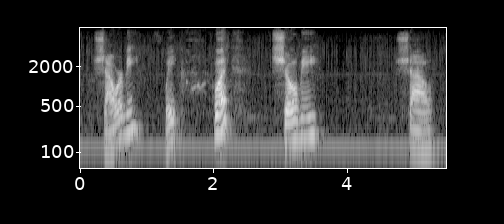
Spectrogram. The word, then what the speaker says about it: Xiaomi: key boys know me the best way to pronounce that word is to think of show me and then pronounce the first word as if it were shower shower me wait what show me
